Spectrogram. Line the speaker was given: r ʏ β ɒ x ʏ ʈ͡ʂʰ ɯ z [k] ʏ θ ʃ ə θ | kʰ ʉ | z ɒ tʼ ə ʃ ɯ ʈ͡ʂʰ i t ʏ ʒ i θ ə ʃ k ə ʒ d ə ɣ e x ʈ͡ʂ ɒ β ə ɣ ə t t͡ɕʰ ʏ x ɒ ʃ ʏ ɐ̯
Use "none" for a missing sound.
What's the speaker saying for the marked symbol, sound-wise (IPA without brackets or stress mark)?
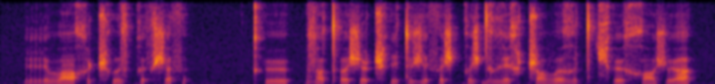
k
